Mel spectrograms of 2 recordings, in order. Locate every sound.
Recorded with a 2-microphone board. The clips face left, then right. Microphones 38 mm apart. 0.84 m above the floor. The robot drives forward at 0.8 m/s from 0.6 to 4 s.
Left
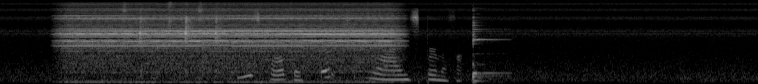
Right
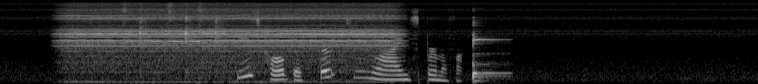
2.4 s a woman speaking: 65° right (ahead or behind); by 4.6 s 45° right (ahead or behind)
4.7 s a piano: 45° right (ahead or behind)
